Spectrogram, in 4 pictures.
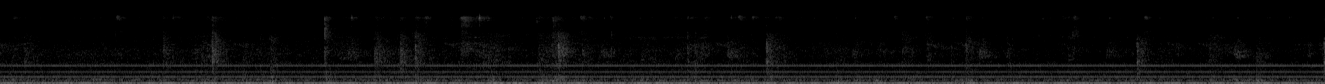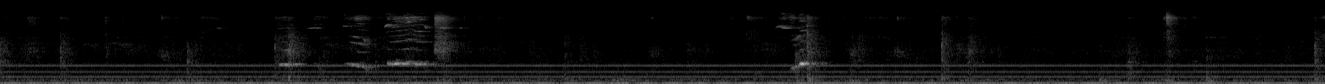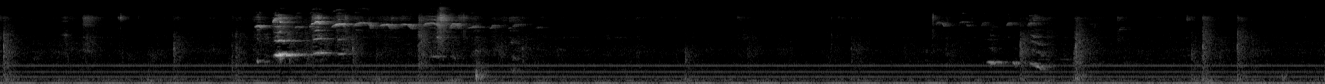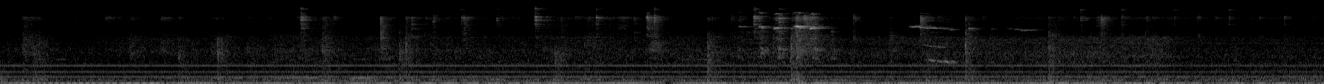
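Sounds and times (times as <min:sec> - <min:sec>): dog whining and whimpering: 0:15.3 - 0:18.2, 0:21.0 - 0:21.7, 0:29.0 - 0:32.2, 0:35.8 - 0:37.8, 0:47.0 - 0:50.8.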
